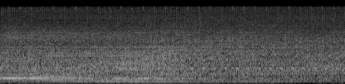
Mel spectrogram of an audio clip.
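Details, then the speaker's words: 2009 Toyota Kluger KXS V6 at idle, 77,000 km: soft, even, very quiet hum with no tappet or top-end ticking; healthy engine. "So the motor's running here, as you can hear, it's a very quiet motor, no tappet noise or anything else, as you'd expect by with a motor of that sort of kilometer range."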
